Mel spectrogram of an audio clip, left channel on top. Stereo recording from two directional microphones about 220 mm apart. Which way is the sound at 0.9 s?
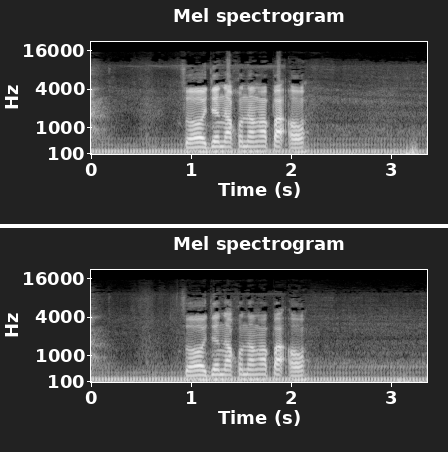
5° right (ahead or behind).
